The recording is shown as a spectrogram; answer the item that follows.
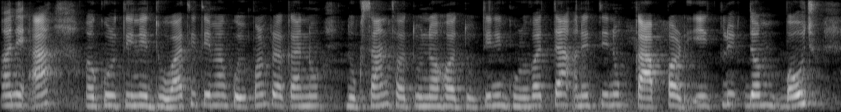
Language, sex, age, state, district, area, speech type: Gujarati, female, 18-30, Gujarat, Mehsana, rural, spontaneous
